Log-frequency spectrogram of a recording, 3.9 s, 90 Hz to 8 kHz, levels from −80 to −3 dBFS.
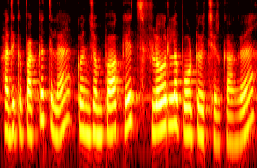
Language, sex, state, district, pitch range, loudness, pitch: Tamil, female, Tamil Nadu, Nilgiris, 230-285 Hz, -17 LUFS, 240 Hz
